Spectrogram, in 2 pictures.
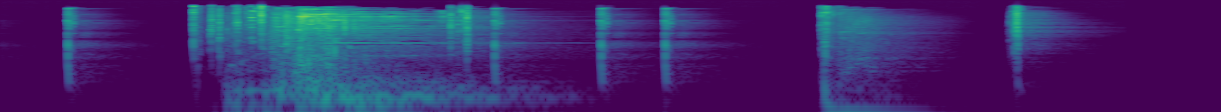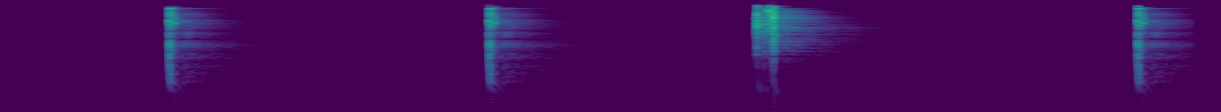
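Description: Game menu buttons give short clicks.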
